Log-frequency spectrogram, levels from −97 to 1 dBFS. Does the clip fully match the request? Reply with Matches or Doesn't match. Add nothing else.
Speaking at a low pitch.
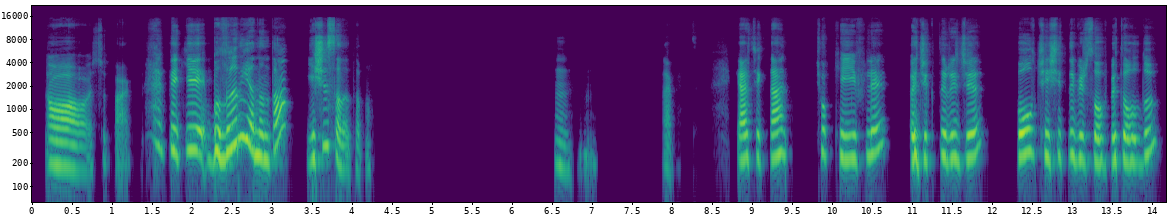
Doesn't match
